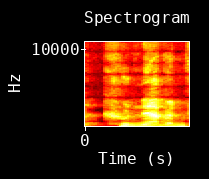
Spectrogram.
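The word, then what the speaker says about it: Cynefin: It's called Yeah, it's called the Kunvan framework. It does not It's a Welsh word or something. Anyways, all right. So, uh this Kunvan framework was developed by a guy named Dave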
